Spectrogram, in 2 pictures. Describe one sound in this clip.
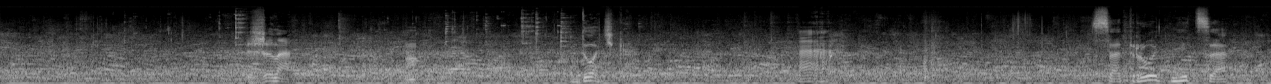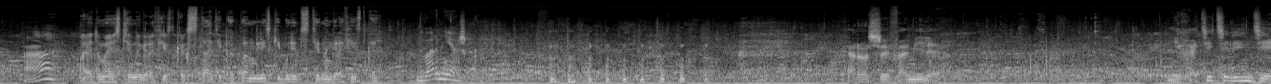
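A crowd murmurs steadily in a large room.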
